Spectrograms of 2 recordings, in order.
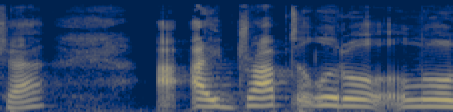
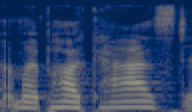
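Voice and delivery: ordinary delivery

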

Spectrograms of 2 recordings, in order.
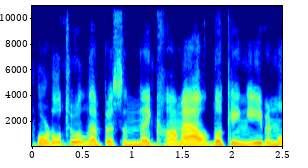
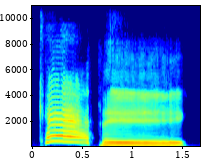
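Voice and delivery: Kathy said lower and stretched long; low drawn-out name; 4 semitones lower than usual. Shown as a demonstration. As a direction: drag Kathy out low and slow.

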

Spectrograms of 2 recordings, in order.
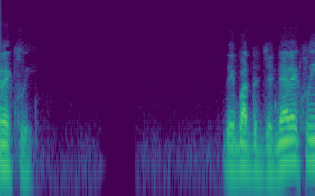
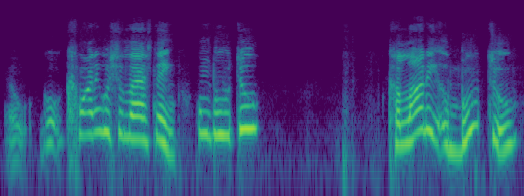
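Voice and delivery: very high, disbelieving questions; dad quizzing the girl, much higher than his own voice; suspicious dad; 11 semitones higher than usual. Retold or imitated. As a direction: stretch the name out in disbelief. Dad questions kid's friend.

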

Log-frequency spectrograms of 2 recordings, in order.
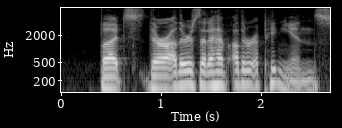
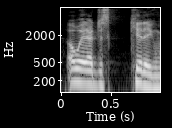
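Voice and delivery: ordinary delivery

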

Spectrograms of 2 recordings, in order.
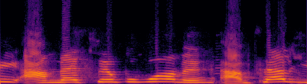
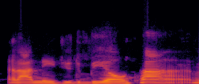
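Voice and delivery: low, soft flirty invite; sexy voice; 9 semitones lower, 3 dB quieter than usual. Shown as a demonstration. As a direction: lower your voice, make it sultry. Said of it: "I just give him the sexy voice".

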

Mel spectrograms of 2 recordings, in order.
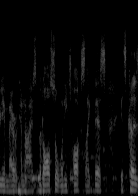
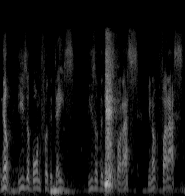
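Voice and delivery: mock South African; 5 semitones higher, 12 dB louder than usual. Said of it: "It's like".

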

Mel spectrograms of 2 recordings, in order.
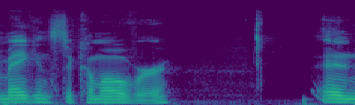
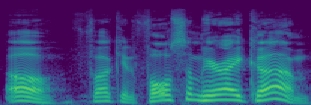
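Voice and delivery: mock cheer; 4 semitones higher, 6 dB louder than usual. Mock prison road trip cheer.

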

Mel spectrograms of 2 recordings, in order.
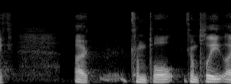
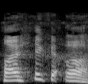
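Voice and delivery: talking through a yawn; 6 semitones higher than usual. Real, not acted. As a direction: yawn mid-sentence. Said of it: "excuse me, I'm yawning".

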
